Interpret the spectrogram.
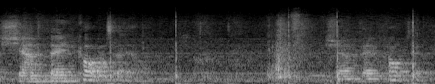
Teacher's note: It’s double-stressed: <ˌchamˈpagne> [ˌʃæmˈpeɪn].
